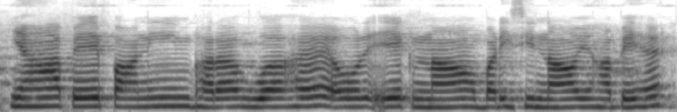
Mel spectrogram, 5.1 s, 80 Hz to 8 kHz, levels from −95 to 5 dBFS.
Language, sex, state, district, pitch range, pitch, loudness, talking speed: Hindi, female, Bihar, Kaimur, 215-230 Hz, 220 Hz, -14 LUFS, 175 wpm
